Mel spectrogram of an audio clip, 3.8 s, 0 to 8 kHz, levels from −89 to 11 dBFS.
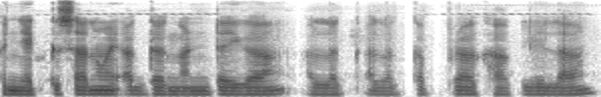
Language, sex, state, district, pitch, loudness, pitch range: Wancho, male, Arunachal Pradesh, Longding, 100 Hz, -21 LUFS, 100-105 Hz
